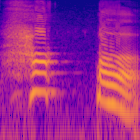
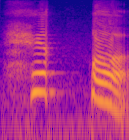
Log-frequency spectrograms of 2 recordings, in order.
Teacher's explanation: दूसरा, निकलने की जगह बिल्कुल हलक से है, जो छोटी वाली पैलेट हमारी है, जिसको हम लोग तारक कहते हैं, छोटी ज़बान जिसको कहते हैं, हलक में, बिल्कुल ऐन हलक में बीच में, वहाँ से क़ाफ़ का मखरज है। अभी जैसे ही मैं क़ाफ़ पढ़ूँ तो मेरी आवाज़ ऐसा महसूस हो कि आवाज़ दोनों ऐसा टक्कर खाकर अलग हो रही है।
